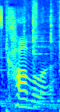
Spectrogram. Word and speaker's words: Kamala: It's not Kamala. – It's Kamala. – Kamala Harris. – Kamala's for our schools. – Kamala's for affordable child care. – That's Kamala.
